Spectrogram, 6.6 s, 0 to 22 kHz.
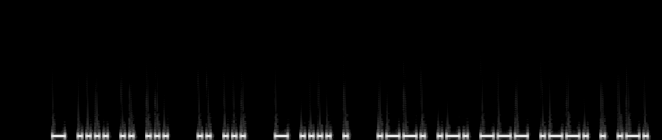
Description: Morse code, heard as a keyed tone, about 27 wpm, 700 Hz. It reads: THIS IS THE PROPER
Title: Sentences from Top 1000 Words - Review Part 5 - 28wpm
